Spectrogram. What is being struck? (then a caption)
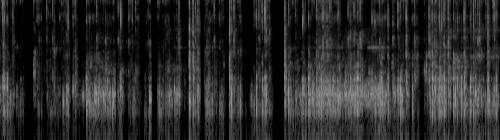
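Plastic computer keyboard keys. Fingertips of both hands rapidly tap and press many keys on a full-size plastic computer keyboard with RGB-backlit, hollow keycaps. The result is dense bursts of quick, dry clicking and clattering, centered in the midrange with bright edges, broken by brief silent pauses.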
